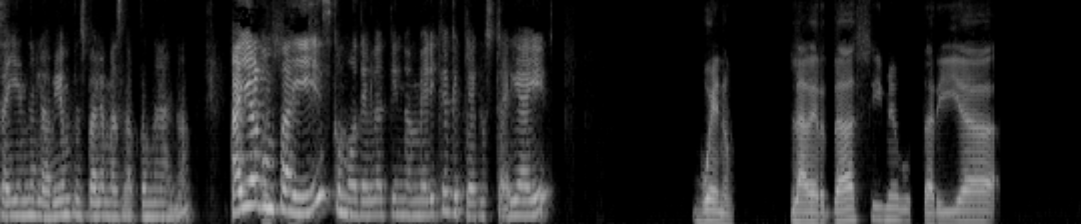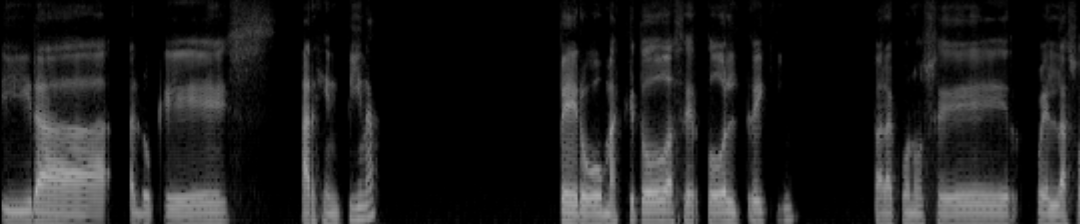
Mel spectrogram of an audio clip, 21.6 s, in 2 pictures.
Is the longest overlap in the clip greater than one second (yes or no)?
no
